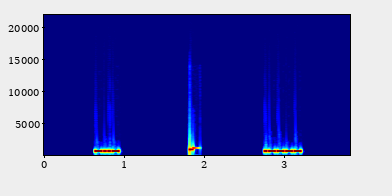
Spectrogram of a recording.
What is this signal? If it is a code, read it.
Morse code, heard as a keyed tone, about 44 wpm, 700 Hz. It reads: X 1
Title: Single Letter-Number Alt 45wpm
